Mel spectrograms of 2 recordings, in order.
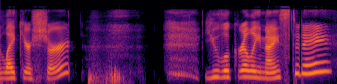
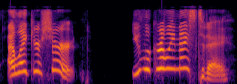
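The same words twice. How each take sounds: First: The pitch rises at the end. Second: The pitch falls at the end. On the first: The speaker sounds hesitant. "Going up at the end communicates hesitancy" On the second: The speaker sounds decisive. "going down, you know, communicates decisiveness"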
